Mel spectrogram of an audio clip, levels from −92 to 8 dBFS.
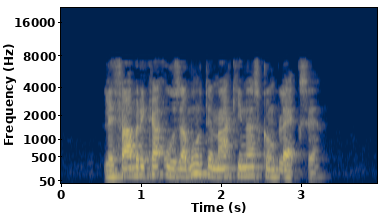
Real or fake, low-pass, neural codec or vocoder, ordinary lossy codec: real; 7.2 kHz; none; MP3, 48 kbps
